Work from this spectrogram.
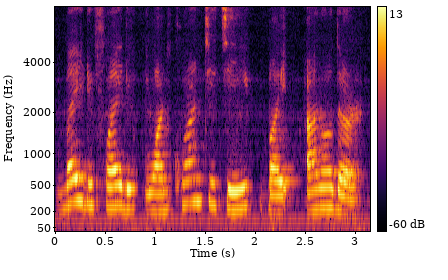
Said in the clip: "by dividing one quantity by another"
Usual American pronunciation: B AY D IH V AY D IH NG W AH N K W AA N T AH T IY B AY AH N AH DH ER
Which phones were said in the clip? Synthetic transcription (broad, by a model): B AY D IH F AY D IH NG W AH N K W AA N T AH T IY B AY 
